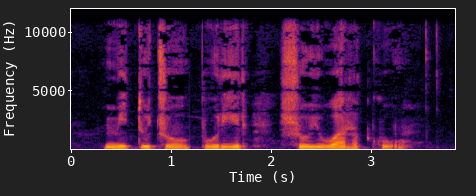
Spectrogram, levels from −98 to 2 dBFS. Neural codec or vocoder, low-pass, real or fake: none; 10.8 kHz; real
